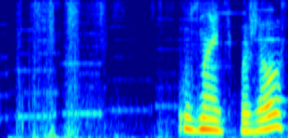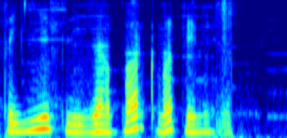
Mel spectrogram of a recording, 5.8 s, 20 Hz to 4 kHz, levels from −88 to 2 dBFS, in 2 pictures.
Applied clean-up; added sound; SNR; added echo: neural separator model SepFormer DNS4.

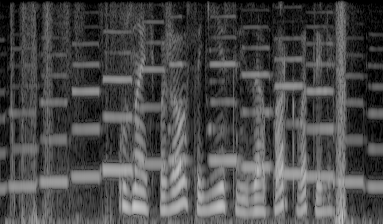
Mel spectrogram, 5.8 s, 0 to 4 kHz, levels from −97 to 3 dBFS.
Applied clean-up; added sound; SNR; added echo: none; Wind instrument, woodwind instrument; 7 dB; none.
